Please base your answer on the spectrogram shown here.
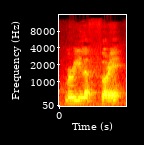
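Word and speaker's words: Marie Laforêt: French record French pop Marie LA foreign that's exactly how you pronounce it and uh this is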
